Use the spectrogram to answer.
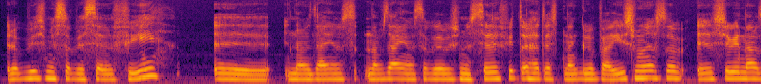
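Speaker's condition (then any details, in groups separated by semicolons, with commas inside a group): Down syndrome; congenital genetic condition, present from birth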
